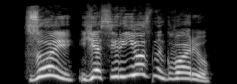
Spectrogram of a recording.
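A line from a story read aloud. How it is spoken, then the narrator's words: Shout. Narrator (Russian): крикнула она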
